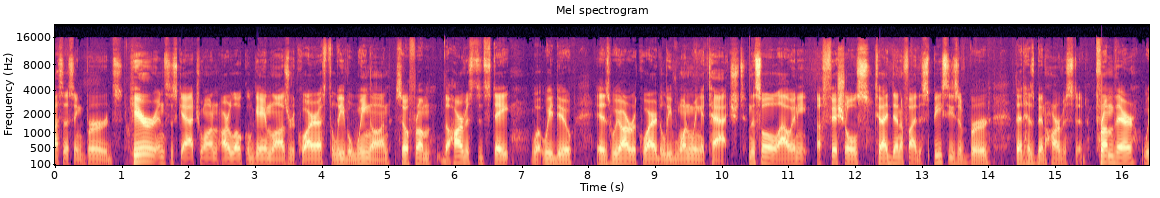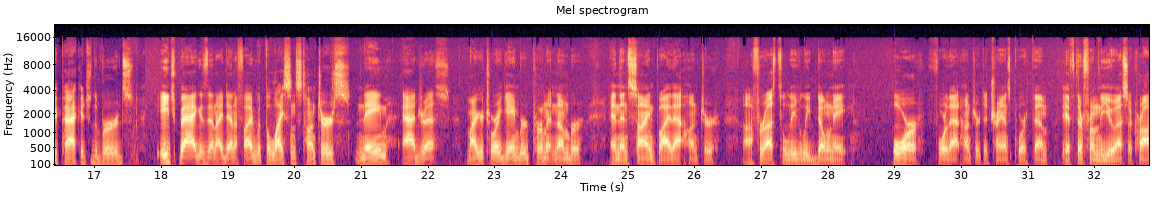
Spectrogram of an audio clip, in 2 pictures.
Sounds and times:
Speech: 0.0s - 28.4s, 29.0s - 32.8s.

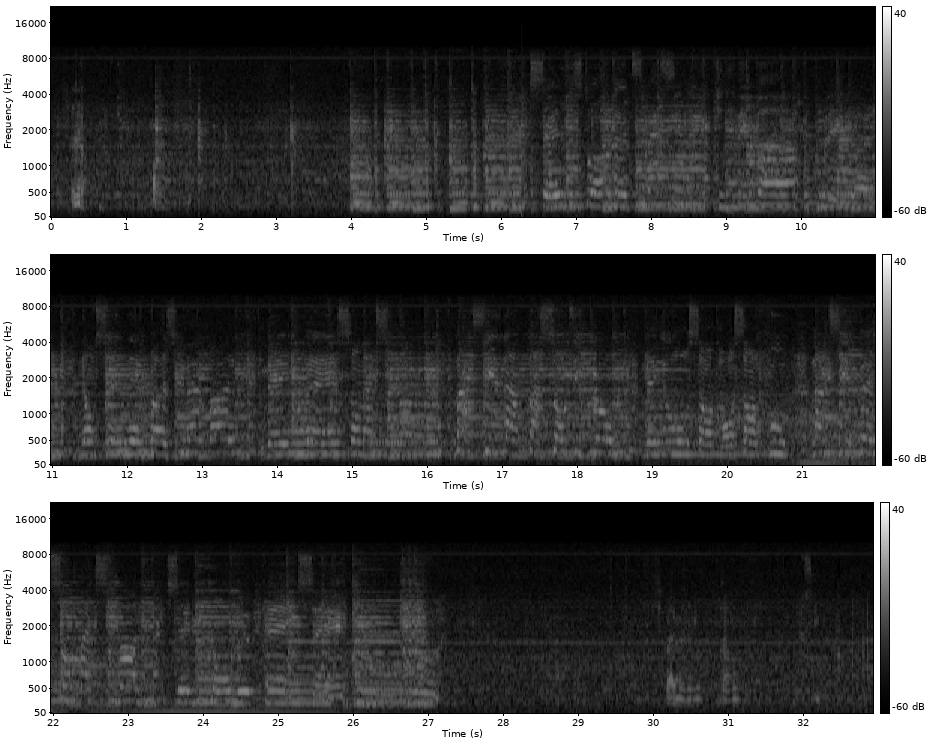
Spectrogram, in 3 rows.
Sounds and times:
Speech: 0.0s - 1.6s, 30.0s - 32.4s
Music: 4.0s - 27.2s.

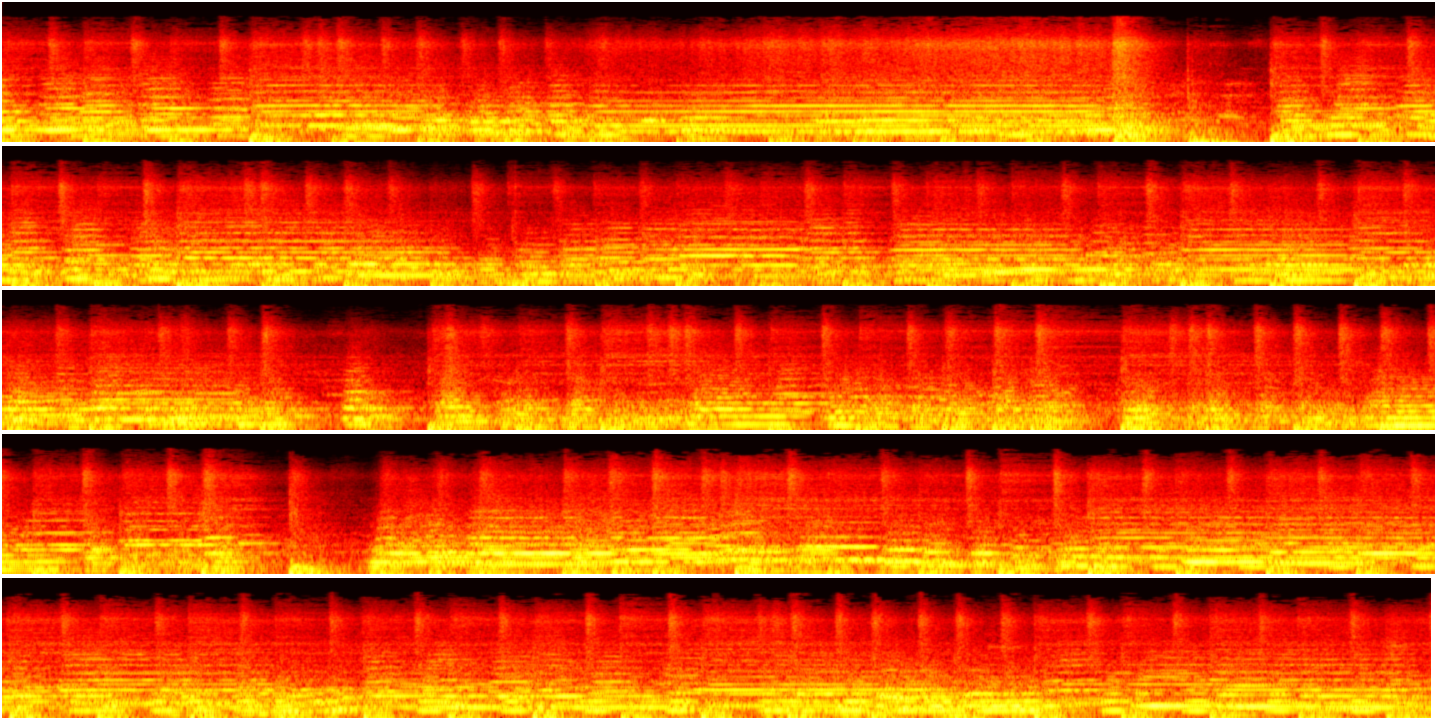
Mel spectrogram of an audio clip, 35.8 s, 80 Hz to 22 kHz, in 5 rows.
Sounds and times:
Brass instrument: 0.0s - 35.8s
Classical music: 0.0s - 35.8s
Orchestra: 0.0s - 35.8s.

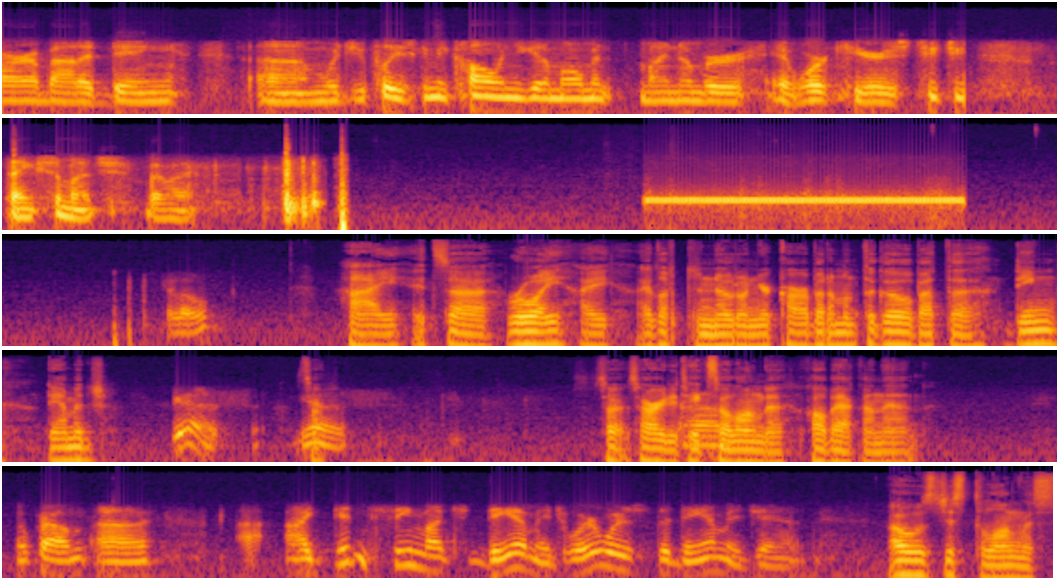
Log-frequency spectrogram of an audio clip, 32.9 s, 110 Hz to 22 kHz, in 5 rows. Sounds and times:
Speech: 15.3s - 22.0s, 23.5s - 25.6s, 26.5s - 32.9s.

